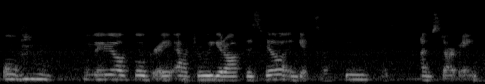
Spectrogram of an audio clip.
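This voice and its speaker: A woman at a table read playing a gentle, guarded young woman who carries grief. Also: medium pitch, flat delivery, normal speed, dull audio, lightly acted. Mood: light. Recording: distant mic, clear background noise.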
